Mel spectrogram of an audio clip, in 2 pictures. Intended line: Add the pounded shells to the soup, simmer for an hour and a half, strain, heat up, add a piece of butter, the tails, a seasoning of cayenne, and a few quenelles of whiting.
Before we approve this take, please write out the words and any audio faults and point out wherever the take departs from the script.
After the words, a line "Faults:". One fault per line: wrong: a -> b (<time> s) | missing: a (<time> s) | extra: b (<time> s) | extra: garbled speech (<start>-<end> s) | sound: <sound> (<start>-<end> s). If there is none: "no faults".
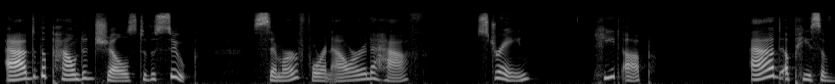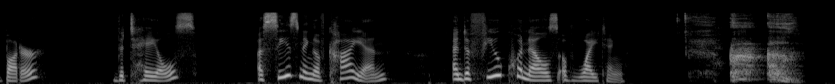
Add the pounded shells to the soup, simmer for an hour and a half, strain, heat up, add a piece of butter, the tails, a seasoning of cayenne, and a few quenelles of whiting.
Faults:
sound: throat clearing (15.1-16.4 s)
